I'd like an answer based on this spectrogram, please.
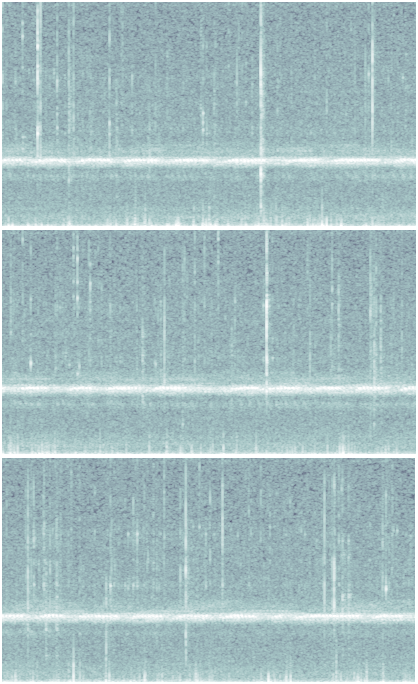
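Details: Autumn insects in a garden keep up a sustained high-pitched ringing while a bonfire crackles and pops loudly throughout, over a low rumbling background.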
